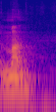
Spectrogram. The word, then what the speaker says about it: Mun: Or the MUN. Sorry. It could be moon, but it's spelled M-U-N. No, it's MUN. I hope it's MUN. It is MUN.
